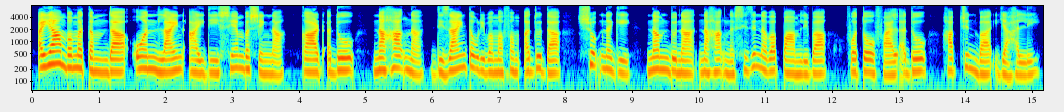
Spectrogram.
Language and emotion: Manipuri, neutral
